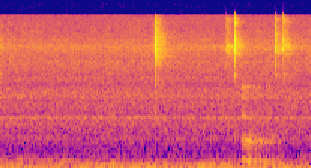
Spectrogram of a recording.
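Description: Computer mouse clicks. There is a single sharp click about two seconds in, then a quick run of three or four near the end, over a faint steady hum.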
